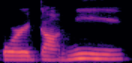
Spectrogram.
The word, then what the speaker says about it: origami: You also have in Japanese the E sound, which is pronounced with spelled with an I. So origami, tsunami, wasabi, sukiyaki.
